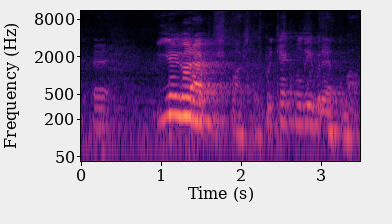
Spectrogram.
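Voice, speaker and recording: Speaking in a European Portuguese accent at a high pitch and a moderate pace, a man is heard with audible room echo and noticeable background noise. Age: 60s. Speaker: physicist. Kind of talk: book launch talk. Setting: bookshop with audience. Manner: hesitant, with fillers.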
